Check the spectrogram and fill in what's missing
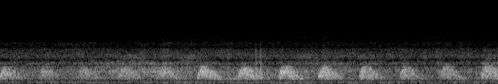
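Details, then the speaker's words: Fetal heartbeat on Doppler at a 7-month prenatal visit, first pregnancy: rapid regular whooshing about 150 beats a minute, with a little fetal movement; heartbeat described as good, normal. "Running about 150 today. Not 70. There we go. Little movement right there. So you see my baby's heartbeat is good."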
